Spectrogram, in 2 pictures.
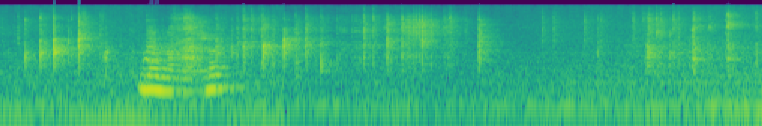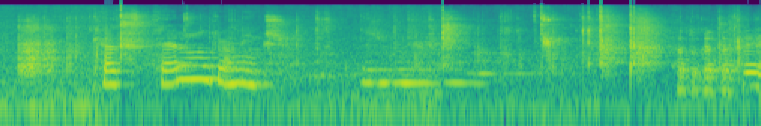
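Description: Plastic packaging crinkles and tears as it is cut open.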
